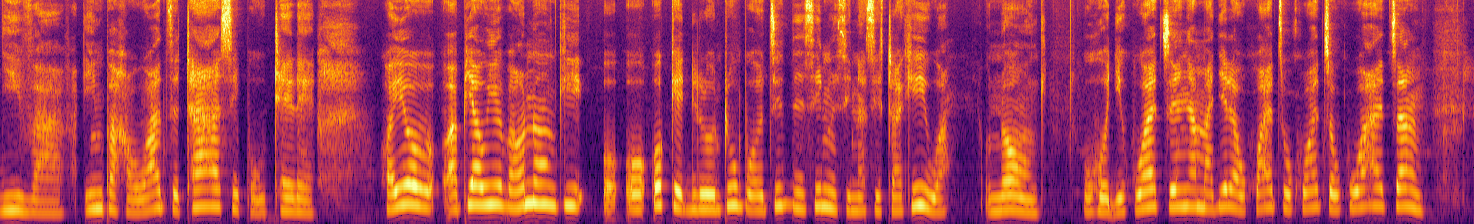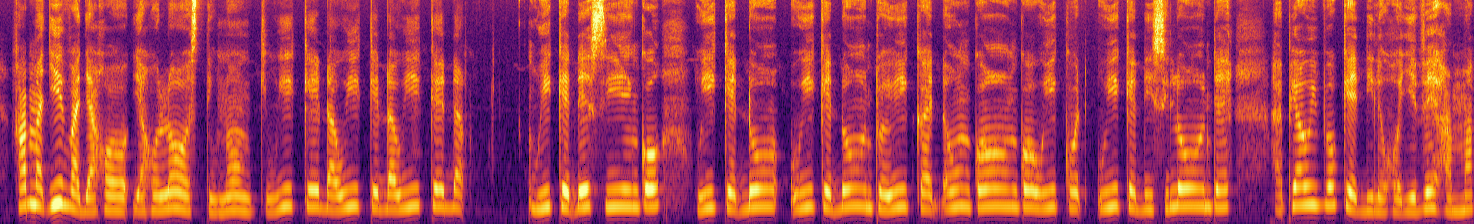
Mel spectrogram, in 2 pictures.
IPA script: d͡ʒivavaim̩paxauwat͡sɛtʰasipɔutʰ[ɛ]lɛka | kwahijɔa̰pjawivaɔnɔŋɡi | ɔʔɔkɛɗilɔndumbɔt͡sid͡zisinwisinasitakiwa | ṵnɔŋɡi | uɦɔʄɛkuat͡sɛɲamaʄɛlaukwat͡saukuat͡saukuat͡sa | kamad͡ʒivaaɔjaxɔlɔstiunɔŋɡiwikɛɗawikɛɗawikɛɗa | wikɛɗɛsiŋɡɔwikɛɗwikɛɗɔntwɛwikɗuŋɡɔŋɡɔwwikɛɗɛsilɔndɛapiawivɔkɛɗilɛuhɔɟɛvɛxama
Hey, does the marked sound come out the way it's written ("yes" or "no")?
yes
